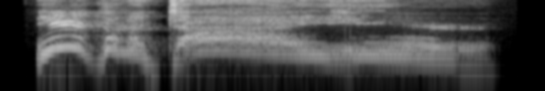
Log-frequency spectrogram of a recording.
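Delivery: very high, slow, rough cackling demon voice. Voicing a demon threatening the party in a game: cackling demon voice. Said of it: "you hear this demon kind of cackle".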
